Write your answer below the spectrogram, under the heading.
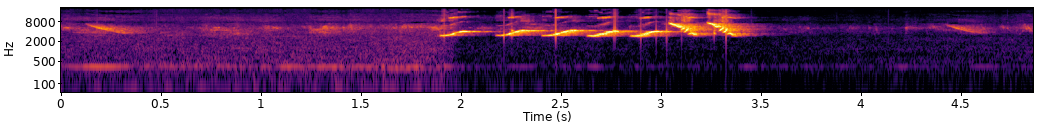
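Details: Male double-collared seedeater (Sporophila caerulescens) singing with a female calling, played to stimulate captive birds to sing. A quick, bright twittering phrase of rapid high notes lasting about 1.5 seconds, with thin sliding calls before and after over a low hum.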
